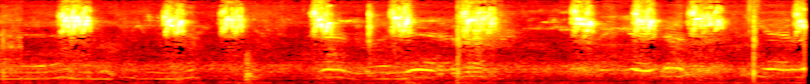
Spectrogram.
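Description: Small birds chirping in the bushes: short, high chirps repeating every half second to a second, with faint wavering lower tones beneath them.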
